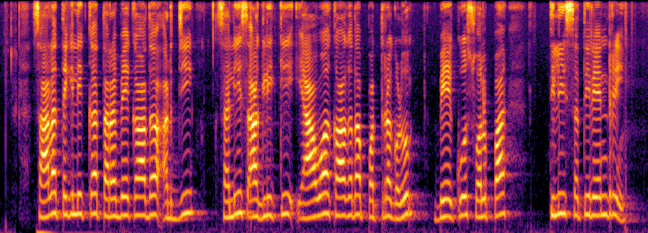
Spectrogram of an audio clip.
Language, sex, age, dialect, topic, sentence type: Kannada, male, 31-35, Northeastern, banking, question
